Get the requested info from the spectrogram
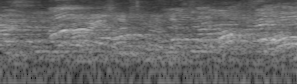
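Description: Indistinct chatter of several people's voices, no words clear.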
